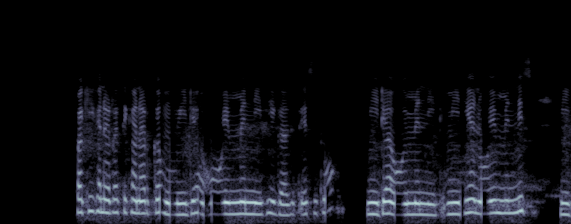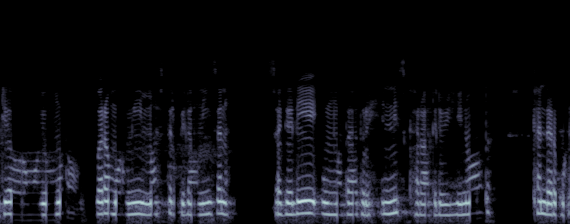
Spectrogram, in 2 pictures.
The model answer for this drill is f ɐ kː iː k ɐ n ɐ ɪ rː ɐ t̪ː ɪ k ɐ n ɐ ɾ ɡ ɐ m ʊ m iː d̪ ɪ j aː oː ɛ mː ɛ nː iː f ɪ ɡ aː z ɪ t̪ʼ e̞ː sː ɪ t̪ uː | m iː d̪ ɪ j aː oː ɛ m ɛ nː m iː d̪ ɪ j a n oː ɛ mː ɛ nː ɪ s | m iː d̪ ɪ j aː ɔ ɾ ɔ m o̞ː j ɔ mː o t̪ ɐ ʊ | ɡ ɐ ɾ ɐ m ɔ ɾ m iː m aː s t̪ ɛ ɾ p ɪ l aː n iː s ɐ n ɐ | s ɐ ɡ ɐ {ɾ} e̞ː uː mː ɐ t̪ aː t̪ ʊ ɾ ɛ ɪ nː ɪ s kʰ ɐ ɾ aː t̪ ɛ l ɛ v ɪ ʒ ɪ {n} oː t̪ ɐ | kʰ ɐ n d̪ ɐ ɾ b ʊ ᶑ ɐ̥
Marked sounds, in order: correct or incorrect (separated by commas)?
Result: incorrect, correct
